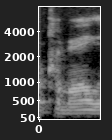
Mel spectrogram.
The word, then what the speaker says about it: Kamala: uh Kamala Harris there Camala Harris AKA camela I've heard both I'm pretty sure Kamala is the correct pronunciation now no uh and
